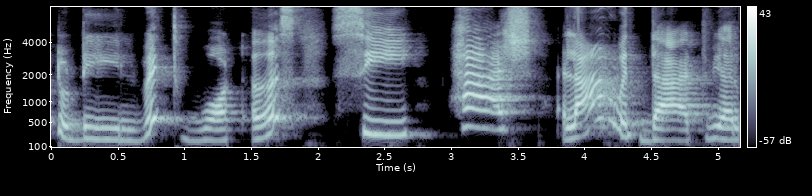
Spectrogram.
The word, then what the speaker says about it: C#: Now this C along with this hashtag, it is pronounced as C#.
